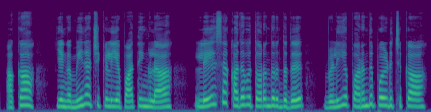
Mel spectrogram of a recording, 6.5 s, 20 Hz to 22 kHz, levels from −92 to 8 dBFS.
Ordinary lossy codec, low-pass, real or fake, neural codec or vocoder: none; 14.4 kHz; fake; vocoder, 44.1 kHz, 128 mel bands every 512 samples, BigVGAN v2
